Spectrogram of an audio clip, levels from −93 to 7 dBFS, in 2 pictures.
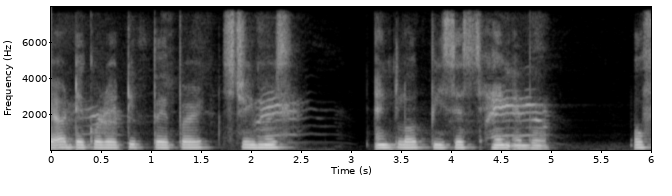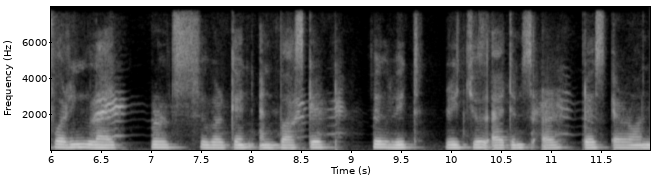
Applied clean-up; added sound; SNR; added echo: neural mask model RNNoise.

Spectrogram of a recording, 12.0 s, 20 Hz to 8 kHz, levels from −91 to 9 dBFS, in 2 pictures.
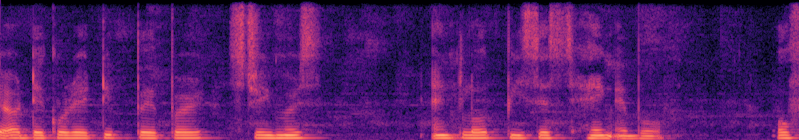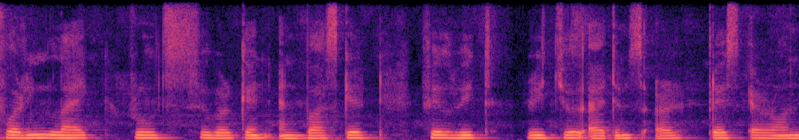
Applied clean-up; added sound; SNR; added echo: none; none; none; none.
